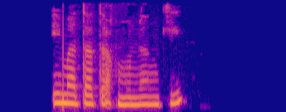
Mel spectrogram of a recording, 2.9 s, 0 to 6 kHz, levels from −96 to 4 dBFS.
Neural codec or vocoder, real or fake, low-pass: none; real; 5.4 kHz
